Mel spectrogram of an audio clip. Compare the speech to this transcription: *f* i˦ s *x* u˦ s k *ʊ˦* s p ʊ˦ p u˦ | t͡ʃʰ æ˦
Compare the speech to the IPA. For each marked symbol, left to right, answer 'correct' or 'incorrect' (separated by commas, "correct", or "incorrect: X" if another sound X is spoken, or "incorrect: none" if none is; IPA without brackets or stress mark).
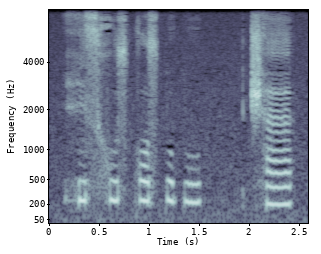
incorrect: h, correct, incorrect: ɔ˦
